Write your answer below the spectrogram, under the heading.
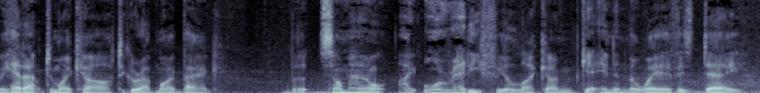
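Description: A man talks fairly quickly in a very deep, low voice with lively intonation while noticeable background noise carries on. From England. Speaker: podcast host. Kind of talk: narration. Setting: outdoors.

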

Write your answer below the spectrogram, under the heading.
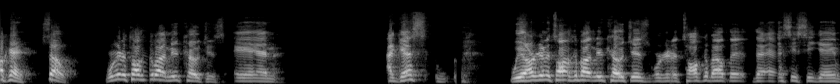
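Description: A man talks fairly quickly in a high pitch, with ordinary pitch variation and long, frequent pauses. The background is quiet. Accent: American. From North Carolina (Charlotte, Fayetteville). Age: 30s. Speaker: college football podcast host, former college player. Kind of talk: casual sports chat. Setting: video call.

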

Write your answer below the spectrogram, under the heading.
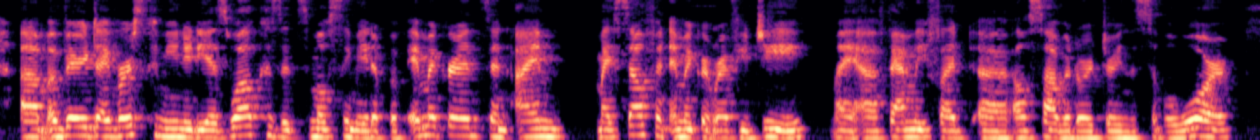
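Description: A very fast pace with hardly any pauses, fairly even intonation, and a Spanish accent. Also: woman, very deep, low pitch for a woman, very even loudness. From Inglewood, Los Angeles, California. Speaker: financial literacy author and speaker. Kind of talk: interview conversation.

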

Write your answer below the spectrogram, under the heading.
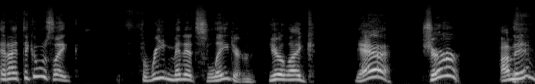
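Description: Dry and close with no echo, a man's voice swings very widely in pitch. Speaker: podcast co-host. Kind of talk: podcast interview.

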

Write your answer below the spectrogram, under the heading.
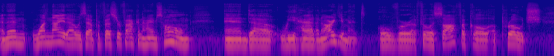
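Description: On a very clean recording with a silent background, a man with a Canadian accent speaks in a plain, everyday voice at a medium pitch and a moderate pace, with ordinary pitch variation and very even loudness. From northern Ontario, Canada. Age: 60s. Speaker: historian and college dean. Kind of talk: interview storytelling.

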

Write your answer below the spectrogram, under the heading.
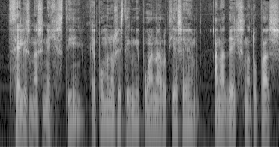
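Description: At a moderate pace, a somewhat breathy man speaks with lively intonation. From Athens, Greece (Exarchia). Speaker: novelist and screenwriter. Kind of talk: casual interview chat.

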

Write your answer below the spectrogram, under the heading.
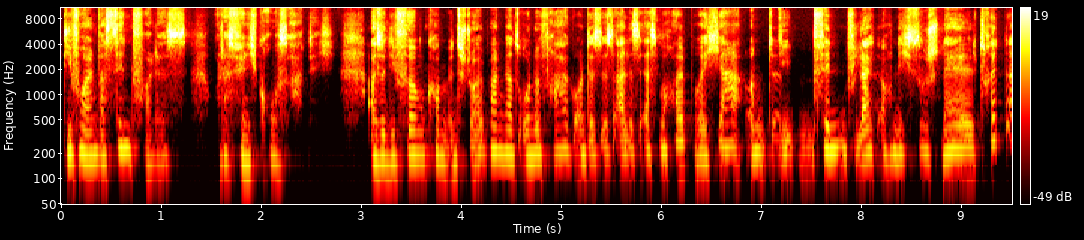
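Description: A woman speaks in a medium pitch with vocal fry and ordinary pitch variation. Her moderate pace comes through in a dry, close sound with no echo. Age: 70s. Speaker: author and influencer. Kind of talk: interview.

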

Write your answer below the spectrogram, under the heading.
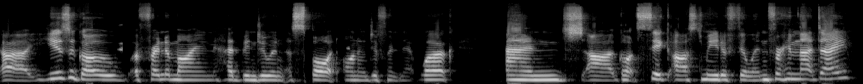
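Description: A woman with an Australian accent speaks in a fairly high pitch with a bright, sharp tone, in a very clean recording with a silent background. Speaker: actress and radio host. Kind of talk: casual interview chat.

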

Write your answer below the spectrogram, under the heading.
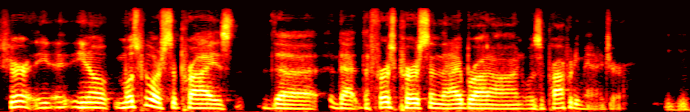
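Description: In an Ontario accent, the speaker talks at a moderate pace with ordinary pitch variation and big swings in loudness. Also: man, fairly high pitch for a man. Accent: Canadian (Ontario). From Windsor, Ontario, Canada. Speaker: real estate investor. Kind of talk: interview.

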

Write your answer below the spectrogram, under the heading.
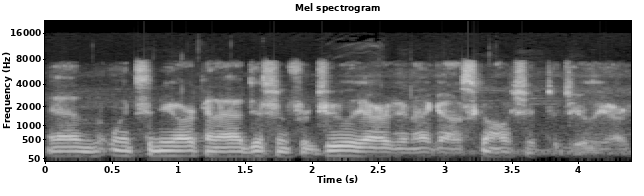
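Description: Over noticeable background noise, a man talks at a moderate pace in a fairly low pitch with monotone, flat intonation. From US Pacific Northwest (Oregon, Washington). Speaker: dance, music and arts studio founder. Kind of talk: casual interview. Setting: video call.

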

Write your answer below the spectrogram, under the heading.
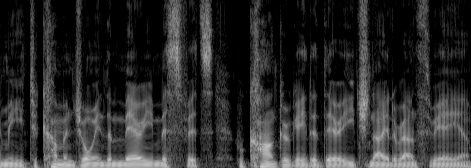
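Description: A man with ordinary pitch variation in a dry, close sound with no echo. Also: very clean recording, silent background. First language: Hebrew. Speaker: podcast host. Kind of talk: reading aloud a personal essay.

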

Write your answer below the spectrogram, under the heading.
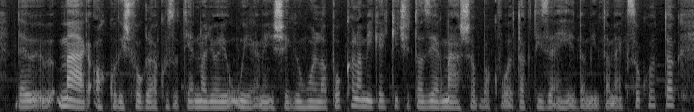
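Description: Words pour out at a very fast pace, with hardly any pauses between them. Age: 50s. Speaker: lifestyle and nutrition coach. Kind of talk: radio interview.

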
